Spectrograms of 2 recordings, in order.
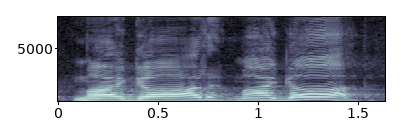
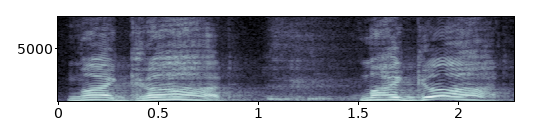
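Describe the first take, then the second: First: Two short calls of "My God", run close together; two separate addressees. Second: "My God" twice, each set apart by a firm pause; emphatic repetition. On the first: Retold or imitated. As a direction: say each "My God" as if naming someone different. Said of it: "Jesus is speaking about God the Father and God the Spirit". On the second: Shown as a demonstration. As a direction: hit "My God" hard, pause, then drive it home. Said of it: "what it is saying is emphatically".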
